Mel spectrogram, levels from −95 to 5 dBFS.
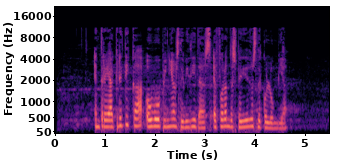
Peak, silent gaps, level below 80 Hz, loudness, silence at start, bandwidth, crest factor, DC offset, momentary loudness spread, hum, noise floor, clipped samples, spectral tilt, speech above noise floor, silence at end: -8 dBFS; none; -64 dBFS; -25 LUFS; 0.8 s; 11.5 kHz; 18 dB; under 0.1%; 8 LU; none; -67 dBFS; under 0.1%; -5 dB/octave; 42 dB; 0.85 s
